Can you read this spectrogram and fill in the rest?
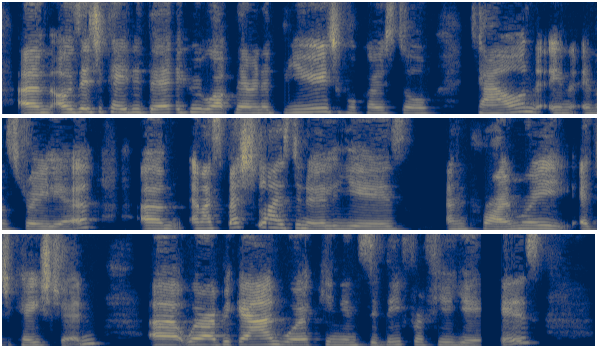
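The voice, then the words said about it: Australian accent. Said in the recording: “you can detect, I'm sure, my Australian twang. That is there.”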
